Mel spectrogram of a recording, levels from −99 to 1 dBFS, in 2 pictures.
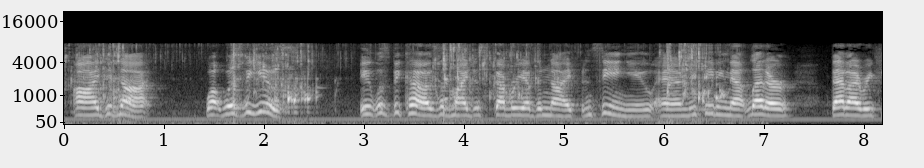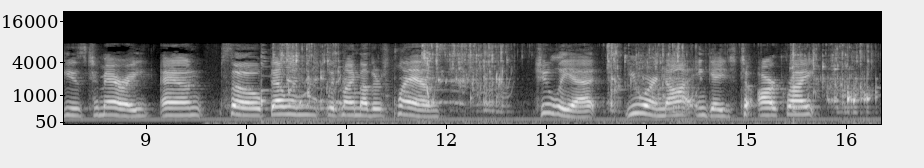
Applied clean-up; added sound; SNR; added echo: none; Liquid; 12 dB; none.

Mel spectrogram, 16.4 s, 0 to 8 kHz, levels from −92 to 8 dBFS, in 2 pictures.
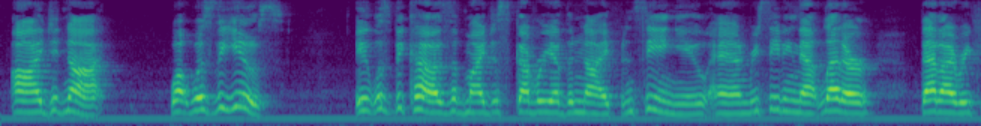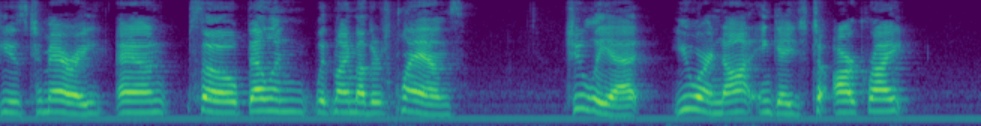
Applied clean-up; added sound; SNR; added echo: none; none; none; none.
